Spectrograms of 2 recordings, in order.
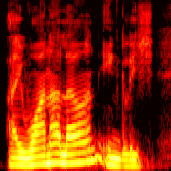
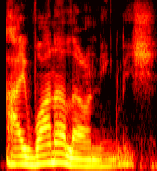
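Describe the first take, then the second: First: Want to is blended into one word, wanna. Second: Want to is blended into one word, wanna.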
